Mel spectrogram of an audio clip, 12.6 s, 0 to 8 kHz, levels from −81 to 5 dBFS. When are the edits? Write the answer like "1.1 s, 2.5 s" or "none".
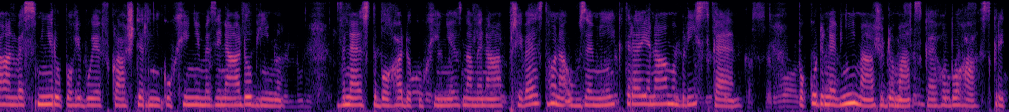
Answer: none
